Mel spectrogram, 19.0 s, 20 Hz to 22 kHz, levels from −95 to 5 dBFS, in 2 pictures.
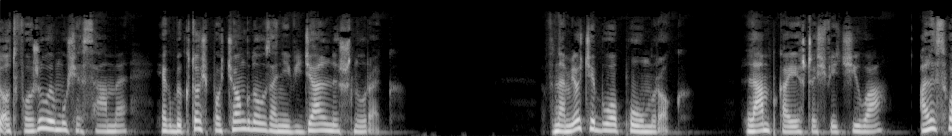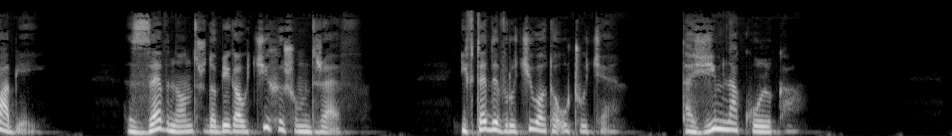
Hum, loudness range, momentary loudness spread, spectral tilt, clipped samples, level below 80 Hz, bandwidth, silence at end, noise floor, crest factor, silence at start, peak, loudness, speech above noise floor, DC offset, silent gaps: none; 3 LU; 12 LU; -6.5 dB/octave; under 0.1%; -60 dBFS; 14 kHz; 1.6 s; under -90 dBFS; 16 dB; 0 s; -2 dBFS; -18 LUFS; over 73 dB; under 0.1%; none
